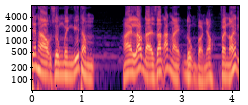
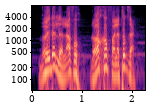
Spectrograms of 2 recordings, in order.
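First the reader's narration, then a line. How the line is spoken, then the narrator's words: Panicked roaring. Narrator (Vietnamese): Ngũ Diện Diêm La hoảng hốt gầm thét nói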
